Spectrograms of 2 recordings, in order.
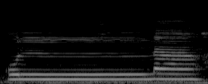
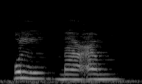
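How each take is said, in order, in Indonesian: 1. Bunyi L menyatu langsung ke N. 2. Bunyi L dibaca jelas sebelum N. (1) "nggak boleh baca" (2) "bacanya harus terang, idhar fi'li"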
